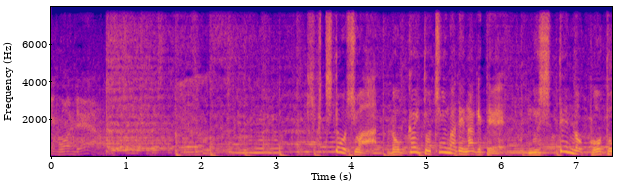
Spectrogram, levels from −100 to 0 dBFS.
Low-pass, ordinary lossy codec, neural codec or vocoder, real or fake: none; none; codec, 16 kHz, 8 kbps, FreqCodec, smaller model; fake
